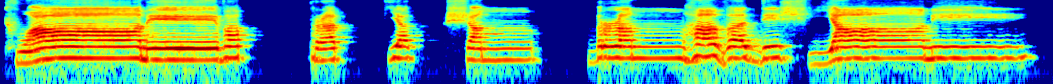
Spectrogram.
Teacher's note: Now we have a long ah in twam.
